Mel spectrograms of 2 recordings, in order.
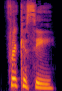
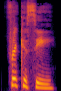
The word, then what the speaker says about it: fricassee: Fricassee. Now read the syllables shown on the screen naturally. Fri. K. See. Fricassee. Emphasize free and keep k and c smooth.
